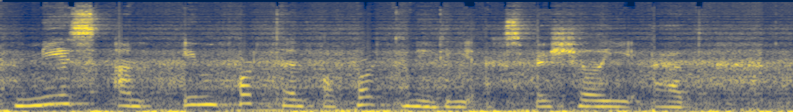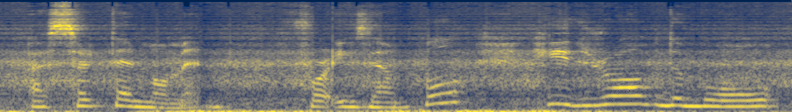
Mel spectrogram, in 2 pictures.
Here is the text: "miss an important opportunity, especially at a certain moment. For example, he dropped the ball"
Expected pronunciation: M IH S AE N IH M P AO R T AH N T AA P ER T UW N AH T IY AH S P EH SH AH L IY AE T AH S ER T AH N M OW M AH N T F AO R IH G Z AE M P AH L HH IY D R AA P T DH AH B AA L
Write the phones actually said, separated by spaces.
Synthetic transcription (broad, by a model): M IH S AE N IH M P AO R T AH N T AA P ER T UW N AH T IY AH S P EH SH AH L IY AE T AH S ER T AH N M OW M AH N T F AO R IH G Z AE M P AH L HH IY D R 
